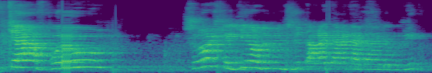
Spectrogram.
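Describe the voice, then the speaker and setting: This vlogger, speaking quickly in a high register with a Québécois accent, orders her friend around and ribs him through a filmed food challenge, cursing often. It's boisterous, casual banter recorded in an echoey, very noisy room.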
